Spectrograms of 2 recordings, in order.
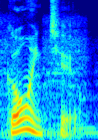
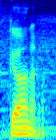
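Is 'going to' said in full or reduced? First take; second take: full; reduced. First: Going to is said in full. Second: Going to is reduced to gonna.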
